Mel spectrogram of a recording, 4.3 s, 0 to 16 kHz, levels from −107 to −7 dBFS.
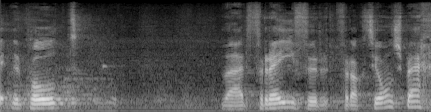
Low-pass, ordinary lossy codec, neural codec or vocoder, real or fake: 14.4 kHz; AAC, 48 kbps; vocoder, 44.1 kHz, 128 mel bands every 256 samples, BigVGAN v2; fake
